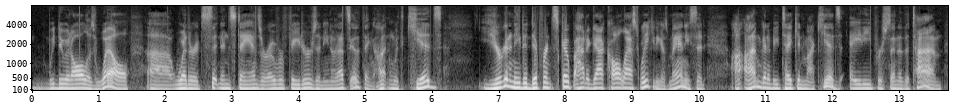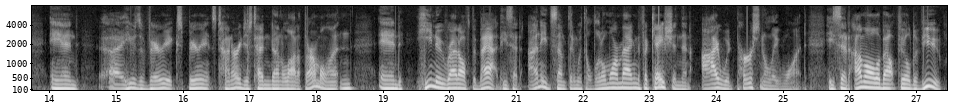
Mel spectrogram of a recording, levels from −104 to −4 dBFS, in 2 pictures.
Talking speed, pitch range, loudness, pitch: 225 wpm, 130-160 Hz, -24 LUFS, 145 Hz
